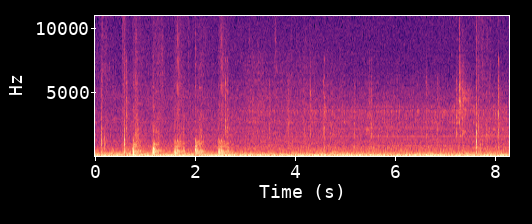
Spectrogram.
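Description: Footsteps thud on a metal floor.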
